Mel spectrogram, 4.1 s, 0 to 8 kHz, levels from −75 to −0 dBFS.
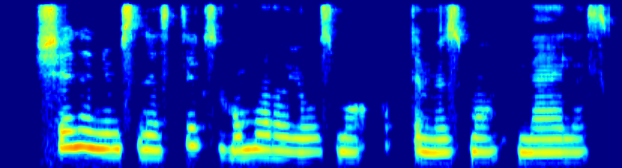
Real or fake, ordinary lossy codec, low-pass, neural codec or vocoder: real; MP3, 64 kbps; 7.2 kHz; none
